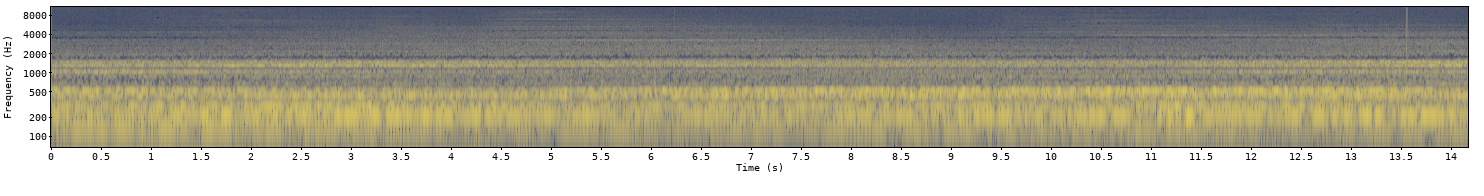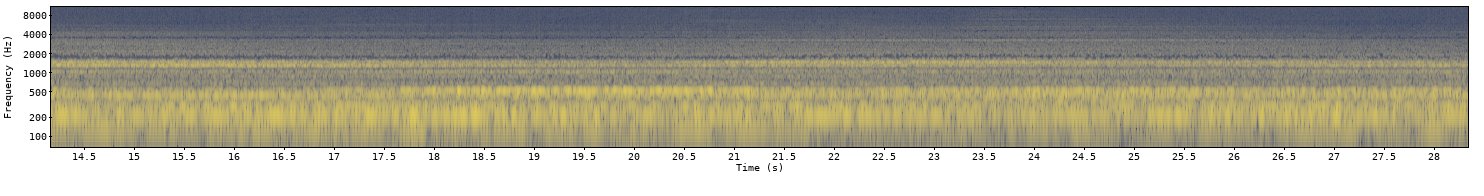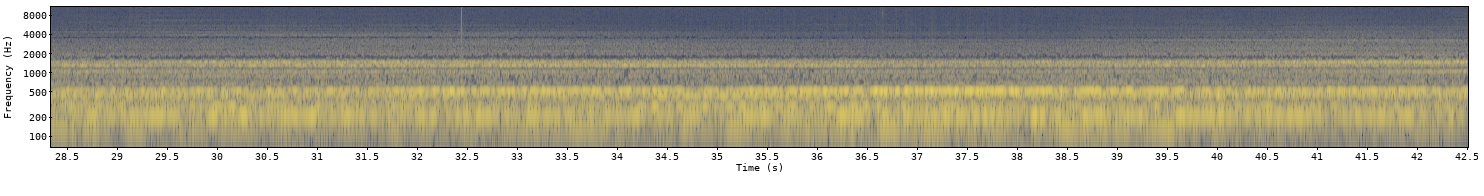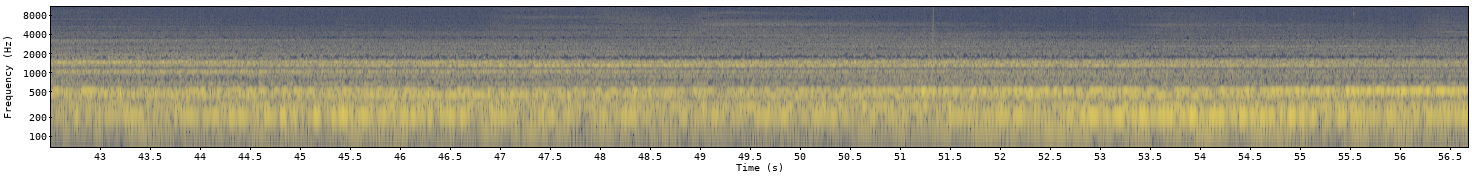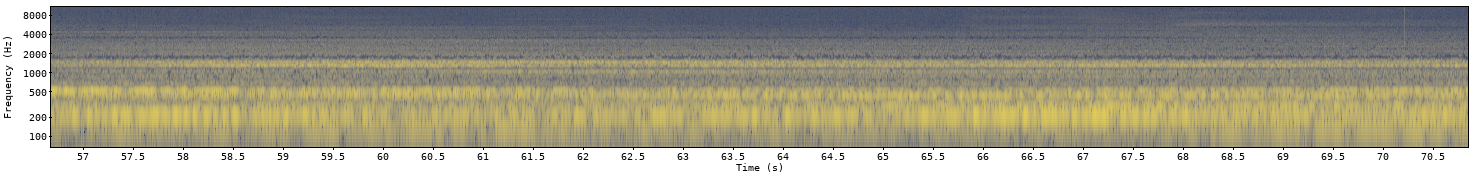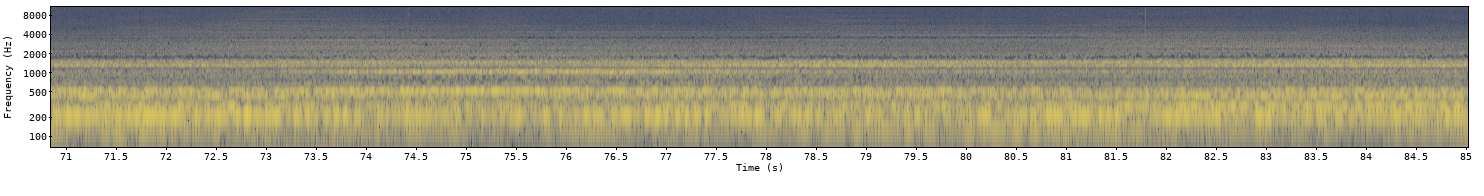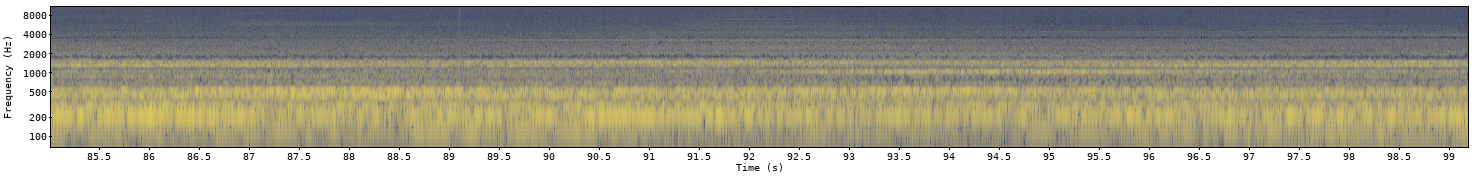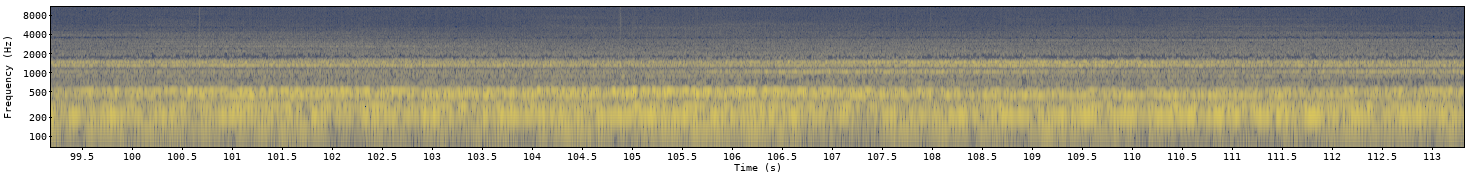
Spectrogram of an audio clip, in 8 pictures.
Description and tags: Fragment from A DISTANT PAST -12 [loop]
Arturia MicroBrute with some additional modulation coming from a Doepfer A-100.
Processed by a Zoom MS-70CDR mulit-effects pedal and captured with a Zoom H5 portable recorder.
Some slight tweaks in the box, including -1 octave pitch-shifting.
Originally I used it for this piece/video:
It's always nice to hear what projects you use these sounds for.
ambience, eerie, horror, spooky, haunted, digital, dark, dark-ambient, drone, ambient, sinister, atmosphere, loop, weird, scary, creepy, analog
